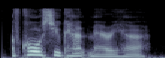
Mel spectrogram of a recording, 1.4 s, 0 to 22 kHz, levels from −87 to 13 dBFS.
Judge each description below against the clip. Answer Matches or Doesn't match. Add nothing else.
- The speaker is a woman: Matches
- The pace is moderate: Doesn't match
